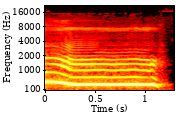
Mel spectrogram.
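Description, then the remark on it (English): A person's voice imitates a mastodon call, the mascot of the speaker's college: one loud, sustained, howl-like tone, steady and slightly falling in pitch, held for about a second before breaking off abruptly. “That did not sound like a mastodon. I got to work on my mastodon noise.”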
